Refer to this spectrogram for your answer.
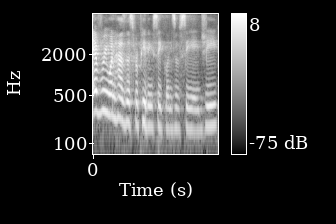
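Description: A woman is speaking at a moderate pace. Her pitch is fairly low.

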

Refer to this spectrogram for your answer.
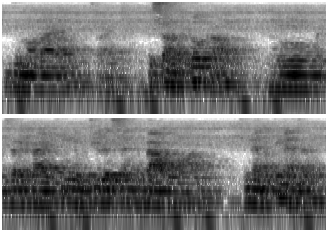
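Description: There is strong room echo and light background noise. A man talks at a fairly quick pace. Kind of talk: scripture reading aloud. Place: church.

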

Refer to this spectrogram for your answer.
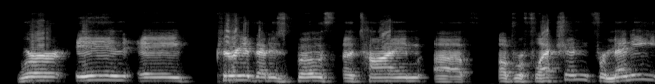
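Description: A man's voice has a bright, sharp tone and ordinary pitch variation. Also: quiet background. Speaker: webinar host. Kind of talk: event introduction. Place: home room. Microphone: video call.

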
